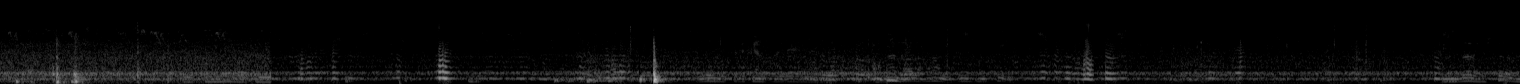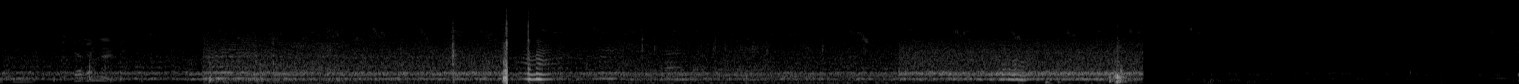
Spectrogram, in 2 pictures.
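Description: A mass of honeybees buzzing around open hives: a steady hum, broken by a few sharp knocks. The buzzing stops abruptly near the end.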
